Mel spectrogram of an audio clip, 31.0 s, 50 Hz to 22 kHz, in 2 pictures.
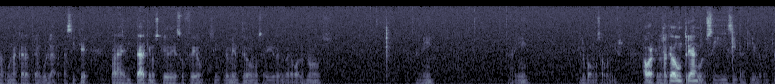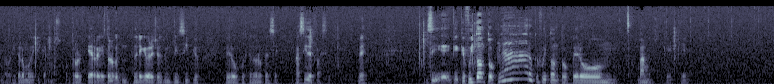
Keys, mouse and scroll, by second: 2.1 scroll down 2, 3.7 click, 5.6 shift+right click, 6.4 shift+right click, 7.5 shift+right click, 8.1 shift+right click, 9.3-10.7 drag, 11.0 scroll up 1, 11.6 shift+middle click, 13.0 shift+middle click, 14.6 ctrl+r, 15.2 ctrl+click, 16.0 click, 17.0 right click, 18.0-19.3 drag, 19.3-19.8 scroll down 1, 19.9 shift+middle click, 20.6 shift+middle click, 21.4 scroll up 1, 21.7-22.0 scroll down 1, 22.4 alt+Tab, 23.4 alt+Tab, 26.0 click, 26.8 shift+right click, 27.4 shift+right click, 27.7 shift+right click, 28.2 shift+right click, 28.7 shift+right click, 29.2 shift+right click, 29.6-30.9 shift+middle drag.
